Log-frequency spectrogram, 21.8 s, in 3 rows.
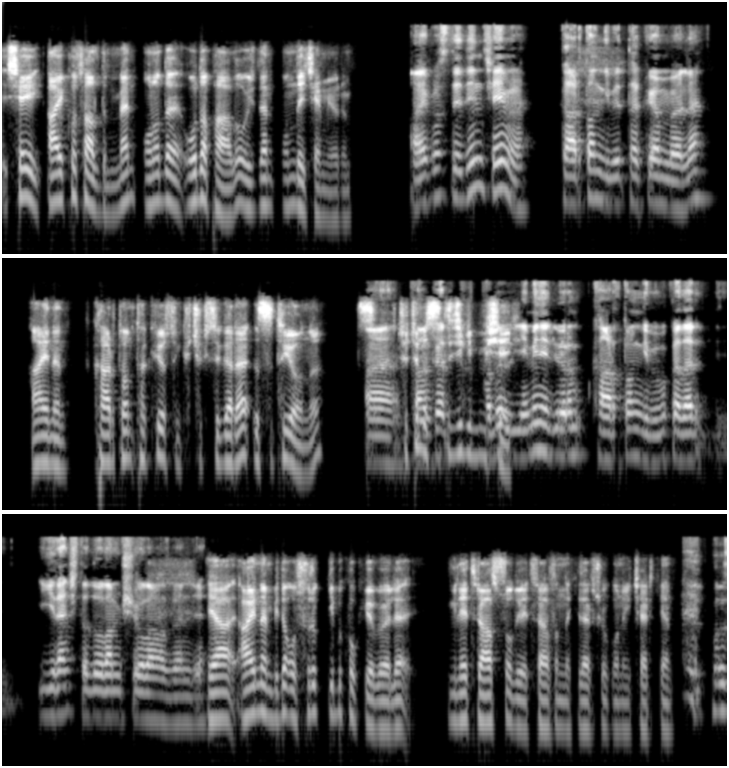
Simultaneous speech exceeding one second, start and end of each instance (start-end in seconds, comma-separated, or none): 10.9-12.5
